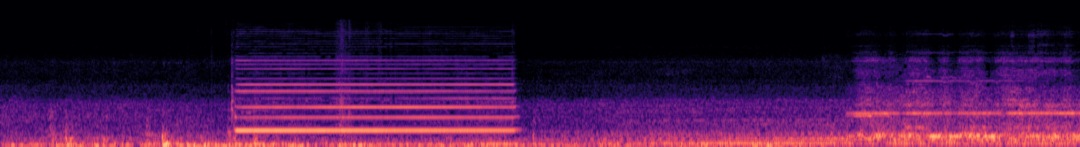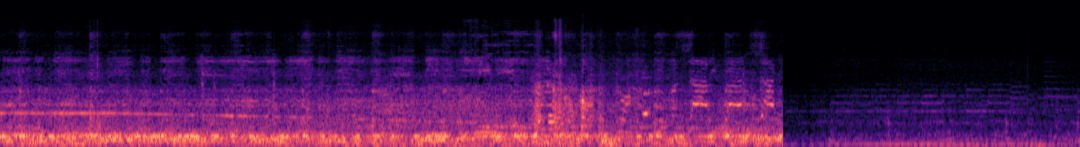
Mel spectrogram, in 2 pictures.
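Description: Road rumble heard from inside a truck cab, broken a few seconds in by one long, flat-pitched vehicle horn blast lasting about four seconds. After a cut comes louder road rumble with a held tone that slowly falls in pitch, then a cluster of sharp knocks, and the sound drops away suddenly a few seconds before the end.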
